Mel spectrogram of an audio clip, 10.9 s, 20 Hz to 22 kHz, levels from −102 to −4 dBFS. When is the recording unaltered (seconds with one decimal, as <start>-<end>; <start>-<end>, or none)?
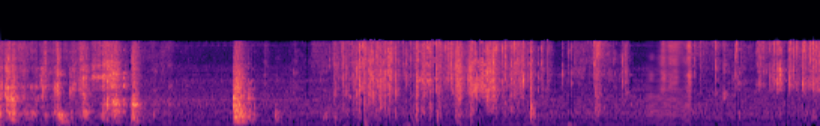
0.0-8.6; 9.2-10.9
